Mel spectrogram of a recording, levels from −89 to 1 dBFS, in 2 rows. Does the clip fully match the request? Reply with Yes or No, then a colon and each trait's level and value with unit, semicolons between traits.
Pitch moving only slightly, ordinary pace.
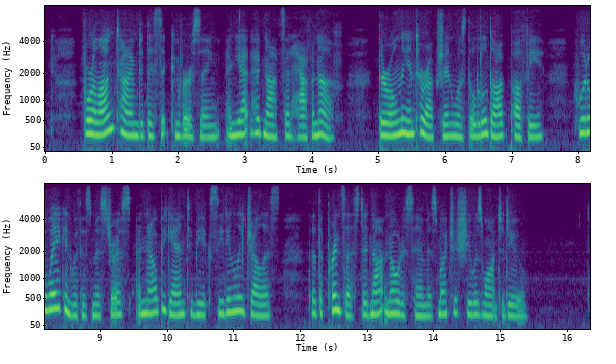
No: average, 3.2 semitones; average, 185 wpm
